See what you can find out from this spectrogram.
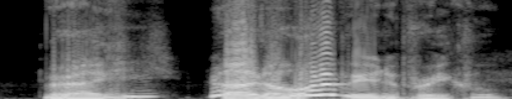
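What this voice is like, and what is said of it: Scooby-Doo cartoon dog voice. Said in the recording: “that actually was better than I was expecting when I started that impression.”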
